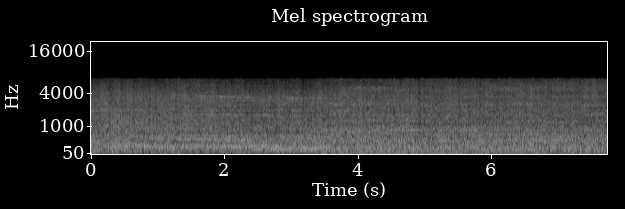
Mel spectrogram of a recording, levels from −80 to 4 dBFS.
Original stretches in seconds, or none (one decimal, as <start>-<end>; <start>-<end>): 1.3-4.9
